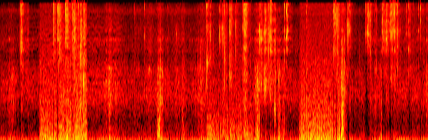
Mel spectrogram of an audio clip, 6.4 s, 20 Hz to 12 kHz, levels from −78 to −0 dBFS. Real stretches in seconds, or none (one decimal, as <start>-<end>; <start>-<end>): 0.6-1.3; 3.1-3.8; 4.5-5.1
